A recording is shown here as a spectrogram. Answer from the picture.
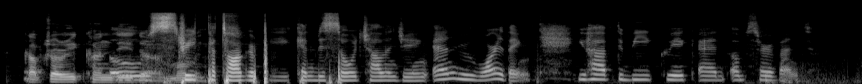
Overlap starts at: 1.1 s

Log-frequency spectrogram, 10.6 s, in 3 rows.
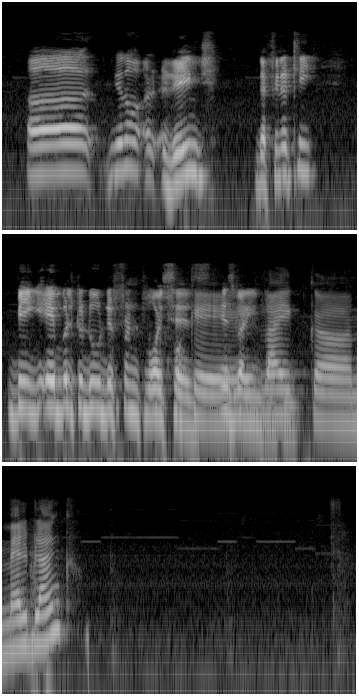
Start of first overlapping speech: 5.3 s

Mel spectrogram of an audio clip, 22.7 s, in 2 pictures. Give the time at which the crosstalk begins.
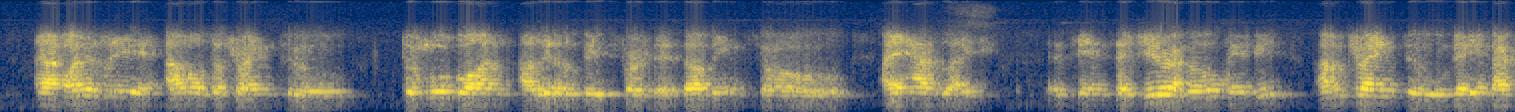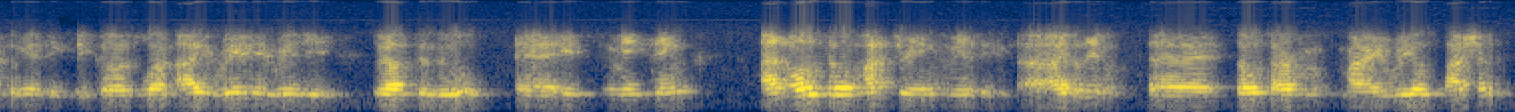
none

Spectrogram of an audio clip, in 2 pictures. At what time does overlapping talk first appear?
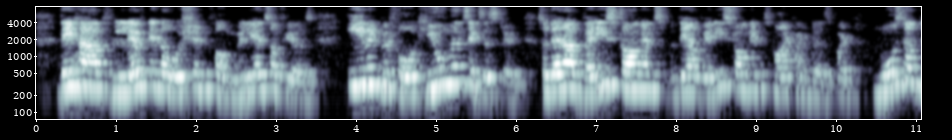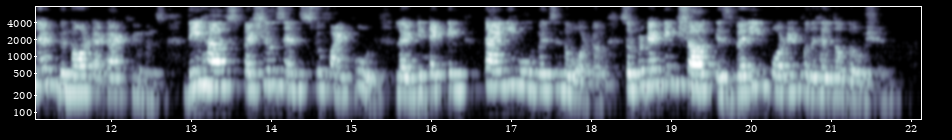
none

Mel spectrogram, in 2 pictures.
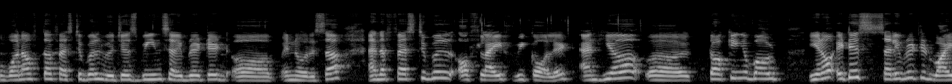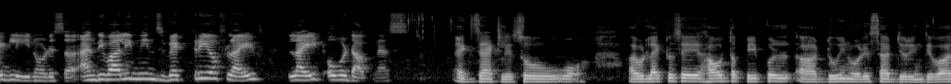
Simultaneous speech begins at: none

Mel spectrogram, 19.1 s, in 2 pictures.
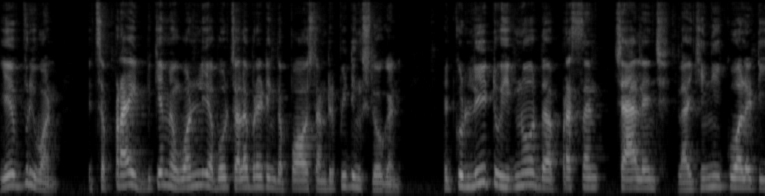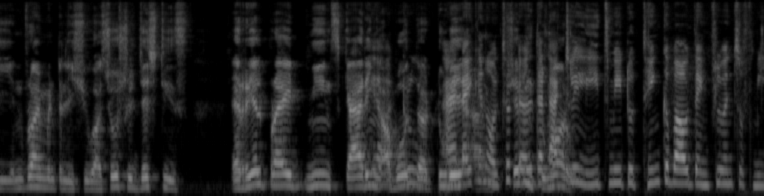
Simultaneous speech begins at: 14.1 s

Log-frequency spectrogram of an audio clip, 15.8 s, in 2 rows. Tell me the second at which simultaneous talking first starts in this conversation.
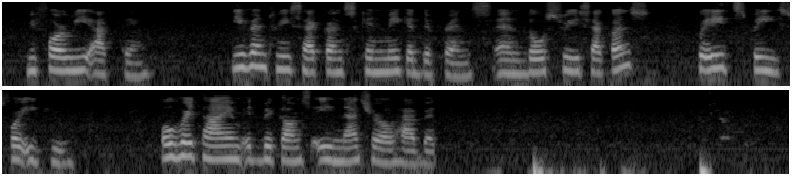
none

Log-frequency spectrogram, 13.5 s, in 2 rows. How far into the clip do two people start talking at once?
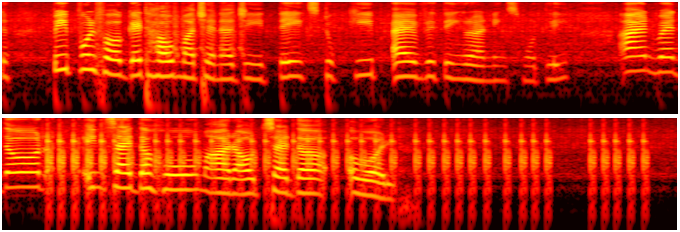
none

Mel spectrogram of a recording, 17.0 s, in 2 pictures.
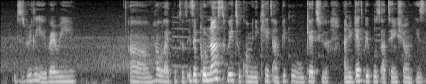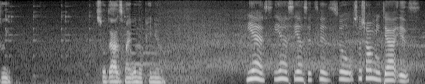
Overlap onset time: none

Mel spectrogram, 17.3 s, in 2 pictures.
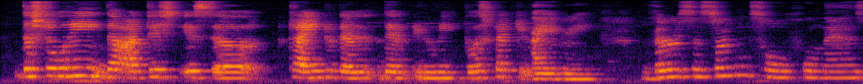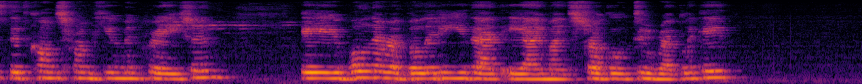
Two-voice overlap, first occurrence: none

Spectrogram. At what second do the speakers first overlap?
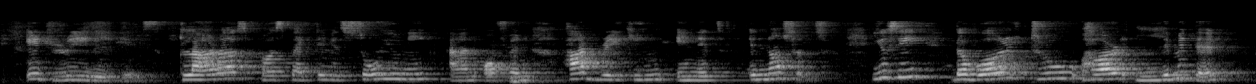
none

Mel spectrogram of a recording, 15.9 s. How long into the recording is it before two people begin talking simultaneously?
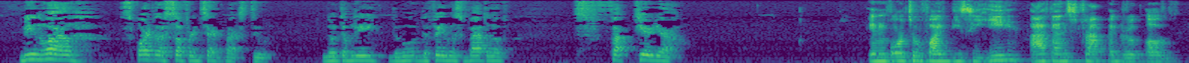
none

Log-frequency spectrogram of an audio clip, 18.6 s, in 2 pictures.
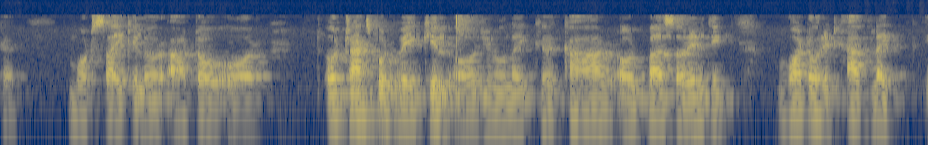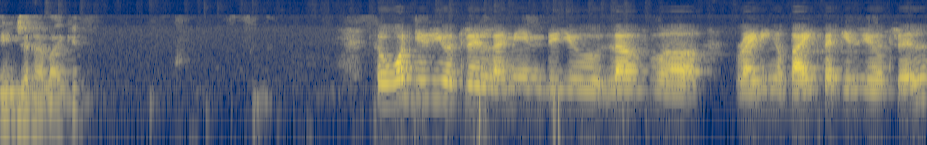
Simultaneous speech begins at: none

